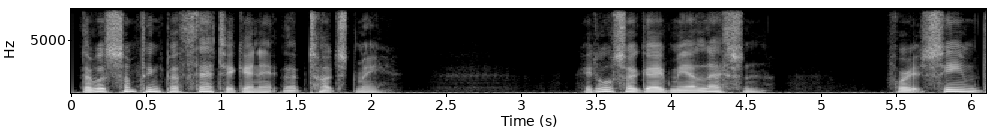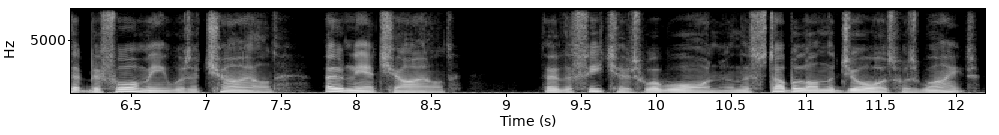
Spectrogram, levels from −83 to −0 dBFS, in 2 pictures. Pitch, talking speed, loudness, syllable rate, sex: 120 Hz, 190 wpm, -17 LUFS, 6.2 syllables/s, male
